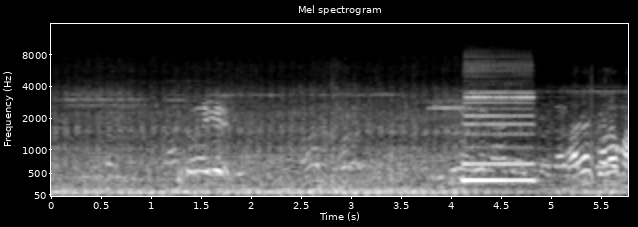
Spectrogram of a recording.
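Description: A vehicle engine idles nearby with a steady low rumble.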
